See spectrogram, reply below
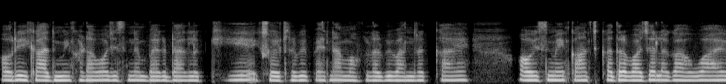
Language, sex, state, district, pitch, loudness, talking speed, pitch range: Hindi, female, Uttar Pradesh, Lalitpur, 195 Hz, -17 LUFS, 230 wpm, 190-195 Hz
